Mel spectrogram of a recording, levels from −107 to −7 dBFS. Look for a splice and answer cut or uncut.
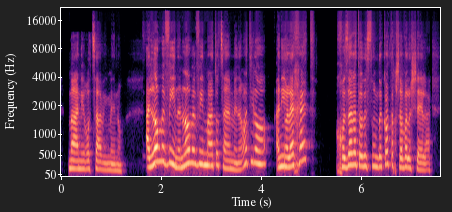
uncut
